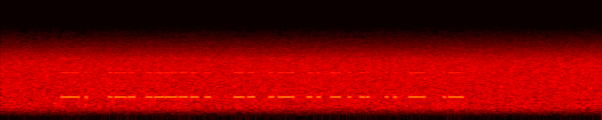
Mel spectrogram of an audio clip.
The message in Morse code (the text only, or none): none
